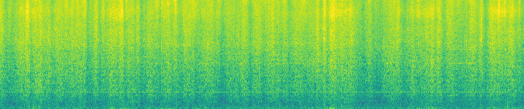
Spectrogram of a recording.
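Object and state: Nothing is struck.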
